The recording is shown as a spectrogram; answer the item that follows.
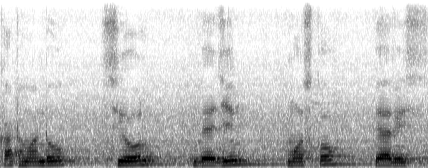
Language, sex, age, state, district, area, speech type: Odia, male, 45-60, Odisha, Subarnapur, urban, spontaneous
